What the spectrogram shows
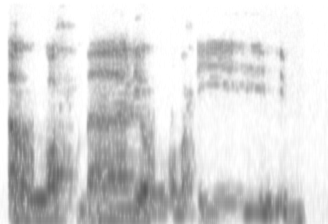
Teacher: Itu terlalu berlebihan dalam menggetarkannya. Ya, yang benar adalah roh itu sedikit suaranya sedikit mengalir. Tidak tertahan juga tidak banyak. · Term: sifat bainiyah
